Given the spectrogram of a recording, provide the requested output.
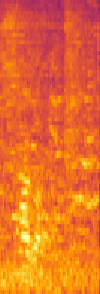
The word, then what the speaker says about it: Kargo: Cargo. Like, The cargo truck. It's spelled different. Kargo. But it's pronounced cargo.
